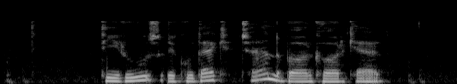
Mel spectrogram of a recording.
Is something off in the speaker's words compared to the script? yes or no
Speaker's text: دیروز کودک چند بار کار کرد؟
no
